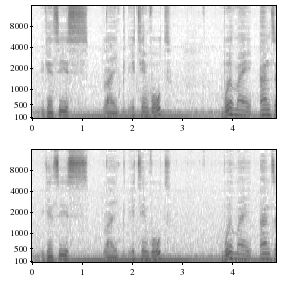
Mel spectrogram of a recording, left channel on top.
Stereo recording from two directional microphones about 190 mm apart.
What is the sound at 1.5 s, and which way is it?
Speech, 20° left (ahead or behind).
